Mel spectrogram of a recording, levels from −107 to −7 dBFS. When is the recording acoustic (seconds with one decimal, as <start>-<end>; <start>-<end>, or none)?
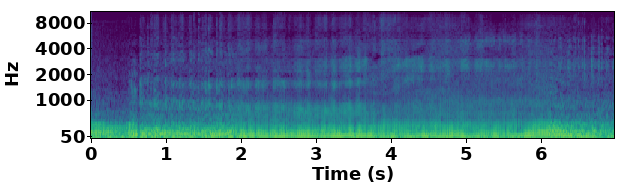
0.0-1.9; 6.1-7.0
